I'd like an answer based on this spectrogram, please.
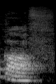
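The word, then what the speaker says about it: calf: ऐसे ही देखो काफ, ये एल कहाँ गया? ये साइलेंट हो गया, इसके लिए यहाँ पे कोई उच्चारण नहीं।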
